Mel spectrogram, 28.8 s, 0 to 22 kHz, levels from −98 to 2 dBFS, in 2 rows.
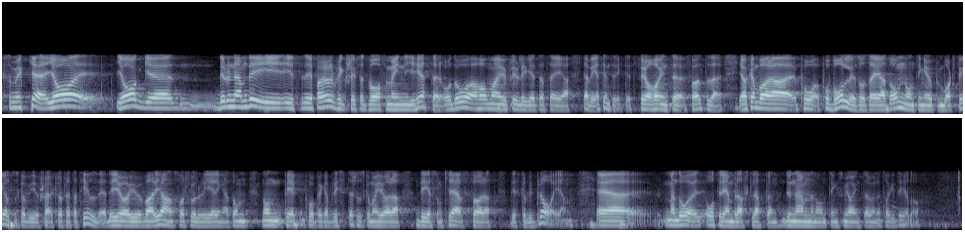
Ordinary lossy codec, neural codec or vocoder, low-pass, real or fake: none; none; 3.6 kHz; real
